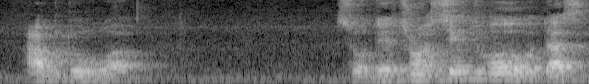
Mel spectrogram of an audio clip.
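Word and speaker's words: عبد الله: By the way, the letter ayn, how my name starts, Abdullah, it's not Abdullah.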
